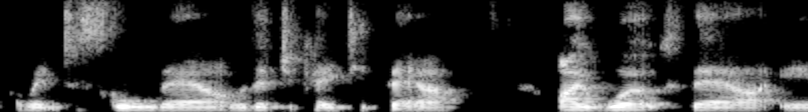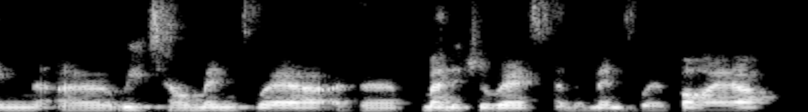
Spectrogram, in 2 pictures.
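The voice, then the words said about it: East London accent. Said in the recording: “settled in the East End of London. You could probably tell by the accent, in a place called East Ham”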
